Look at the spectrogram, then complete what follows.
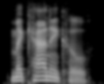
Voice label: "mechanical", spelling voice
